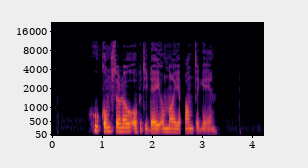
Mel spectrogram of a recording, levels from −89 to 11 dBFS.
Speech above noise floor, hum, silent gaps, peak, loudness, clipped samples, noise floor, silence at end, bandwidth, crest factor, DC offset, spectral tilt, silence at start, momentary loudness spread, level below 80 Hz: 56 dB; none; none; -2 dBFS; -22 LUFS; under 0.1%; -77 dBFS; 0.95 s; 11.5 kHz; 20 dB; under 0.1%; -7 dB/octave; 0.8 s; 12 LU; -70 dBFS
